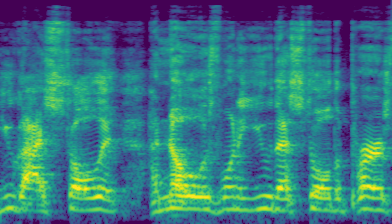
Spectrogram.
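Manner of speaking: angry, accusing tone, toned down. Retelling how a woman who lost her purse yelled at the group: imitating someone yelling. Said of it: "like yelling at us".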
